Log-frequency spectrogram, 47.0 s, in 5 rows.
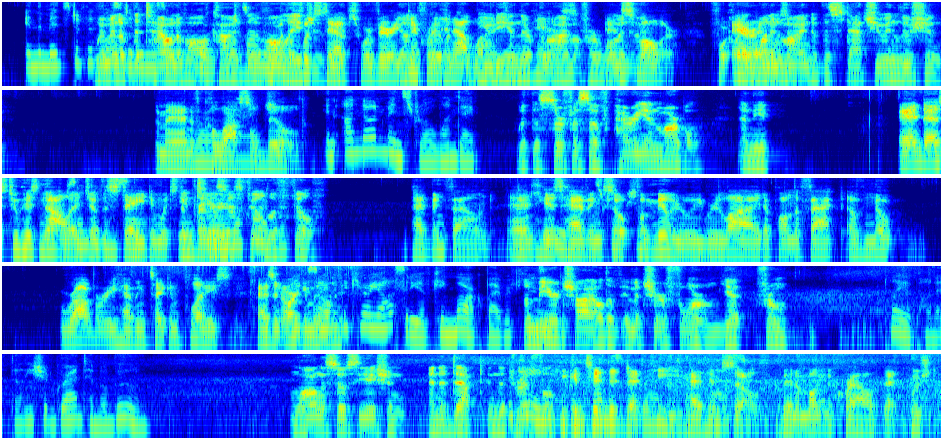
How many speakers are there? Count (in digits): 3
